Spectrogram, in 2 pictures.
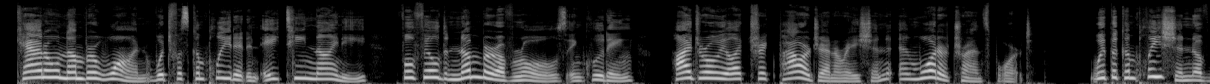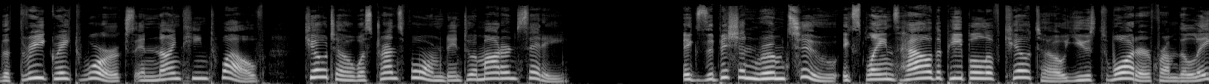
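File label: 3rd exhibition room english; Voice guidance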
